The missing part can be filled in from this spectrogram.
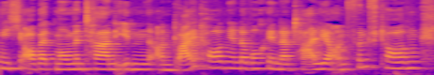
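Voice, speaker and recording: A woman talks fairly quickly at a fairly high pitch with fairly even intonation, amid noticeable background noise and audible room echo. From Bavaria, Regensburg. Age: 30s. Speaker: HR manager. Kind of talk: casual interview.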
